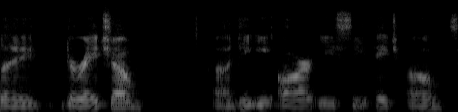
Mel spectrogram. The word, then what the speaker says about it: derecho: a little weather trivia there's something called a derecho d-e-r-e-c-h-o that's how you spell it this is a long live line of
